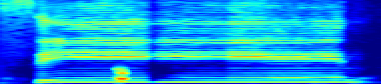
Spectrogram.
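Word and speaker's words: سين: তো দেখি কেমন করেন এই অক্ষরটা উচ্চারণ হবে জিহ্বার আগা সামনের নিচের দুই দাঁতের পেট ও আগার সাথে লাগিয়ে চিকুন আওয়াজে উচ্চারণ করব সিন ঠিক আছে সিন আমি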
